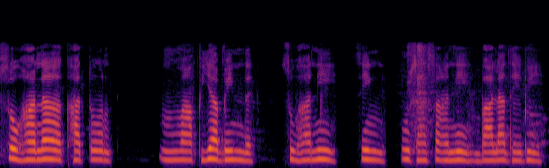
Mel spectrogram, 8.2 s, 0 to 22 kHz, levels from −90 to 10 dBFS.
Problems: constant background noise, background conversations at intervals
